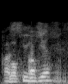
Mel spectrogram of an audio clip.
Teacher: في الشطر الأول يقول: مع القصر شدد ياء قاسية شفا، حمزة والكسائي المرموز لهم بالشين من شفا يقرؤون قسية، قسية على وزن مطية بتشديد الياء قسية والقصر. القصر المقصود به دائما هنا عدم المد بالكلية اللي هو حذف الألف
